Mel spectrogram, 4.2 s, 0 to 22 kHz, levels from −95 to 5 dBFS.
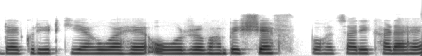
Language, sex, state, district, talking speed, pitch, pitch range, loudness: Hindi, female, Bihar, Kaimur, 170 wpm, 230 Hz, 225-235 Hz, -18 LUFS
